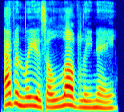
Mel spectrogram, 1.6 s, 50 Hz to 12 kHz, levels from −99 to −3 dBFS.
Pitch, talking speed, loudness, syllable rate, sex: 225 Hz, 195 wpm, -16 LUFS, 6.6 syllables/s, female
